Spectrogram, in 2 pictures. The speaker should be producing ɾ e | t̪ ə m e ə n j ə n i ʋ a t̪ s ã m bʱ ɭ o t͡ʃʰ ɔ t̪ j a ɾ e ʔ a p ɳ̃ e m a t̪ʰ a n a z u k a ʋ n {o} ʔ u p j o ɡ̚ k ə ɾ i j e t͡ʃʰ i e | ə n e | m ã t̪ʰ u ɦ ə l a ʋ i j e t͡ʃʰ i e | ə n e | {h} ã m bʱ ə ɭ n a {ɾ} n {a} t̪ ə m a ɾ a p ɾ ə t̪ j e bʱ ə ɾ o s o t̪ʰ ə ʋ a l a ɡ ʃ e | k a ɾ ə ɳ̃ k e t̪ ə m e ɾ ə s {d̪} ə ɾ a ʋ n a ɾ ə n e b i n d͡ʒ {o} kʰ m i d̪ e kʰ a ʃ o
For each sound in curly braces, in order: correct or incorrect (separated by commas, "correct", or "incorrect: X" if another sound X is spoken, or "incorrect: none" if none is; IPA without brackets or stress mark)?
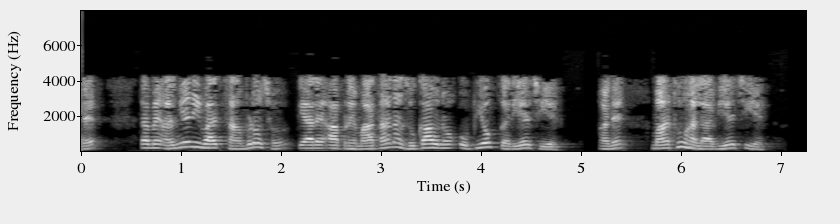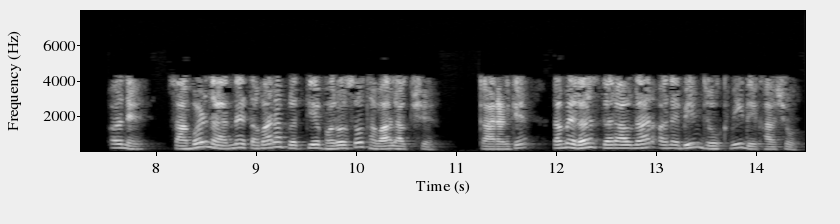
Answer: correct, incorrect: s, correct, incorrect: e, correct, correct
